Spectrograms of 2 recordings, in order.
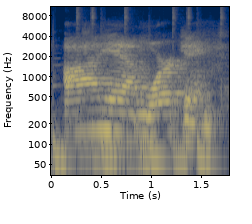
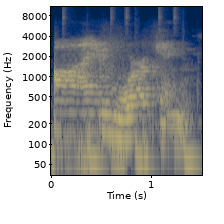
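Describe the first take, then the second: First: The first two words are said fully and separately. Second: The first two words are merged into one syllable.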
